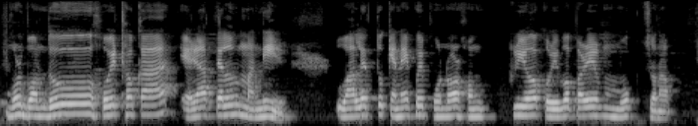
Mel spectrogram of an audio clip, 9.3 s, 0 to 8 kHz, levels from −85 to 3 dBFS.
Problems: none marked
